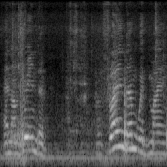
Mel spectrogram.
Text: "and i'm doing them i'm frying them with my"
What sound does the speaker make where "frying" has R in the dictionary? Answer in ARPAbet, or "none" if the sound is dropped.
L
